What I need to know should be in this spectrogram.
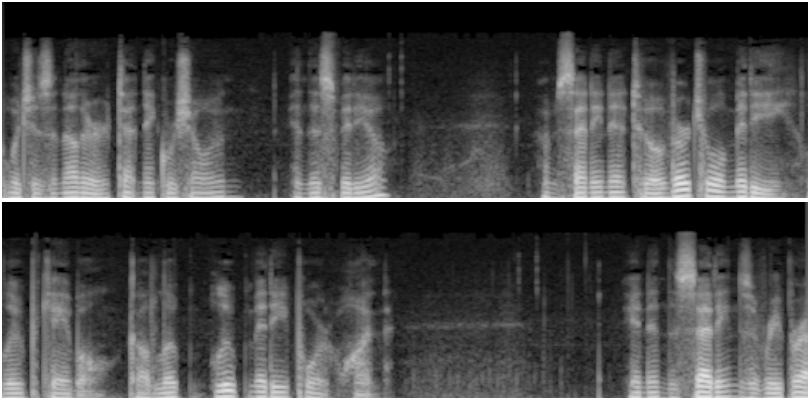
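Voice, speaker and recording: A man giving an unscripted software tutorial in a methodical, technical way with halting phrasing, close on a USB microphone. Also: deep voice, dry recording. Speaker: tutorial presenter.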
